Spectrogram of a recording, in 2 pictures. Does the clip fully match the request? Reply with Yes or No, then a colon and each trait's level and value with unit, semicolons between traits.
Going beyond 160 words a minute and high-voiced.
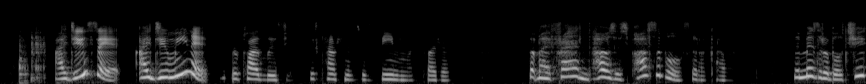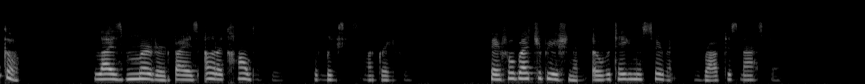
Yes: average, 170 wpm; high, 235 Hz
